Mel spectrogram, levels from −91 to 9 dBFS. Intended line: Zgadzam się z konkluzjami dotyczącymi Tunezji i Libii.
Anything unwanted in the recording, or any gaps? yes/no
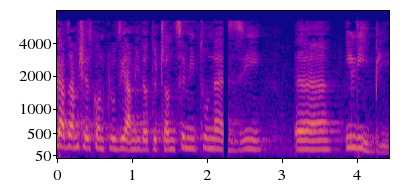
yes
